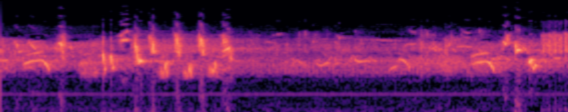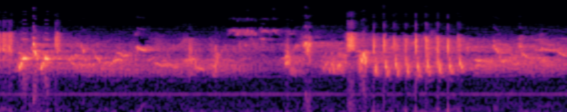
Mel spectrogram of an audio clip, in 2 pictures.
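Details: Nightingale singing in spring: bursts of rapid, repeated notes and sharp trills between pauses, with a thin layer of other high birdsong filling the background.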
